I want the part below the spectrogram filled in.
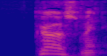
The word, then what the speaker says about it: Grosman: Grosman, excellent.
